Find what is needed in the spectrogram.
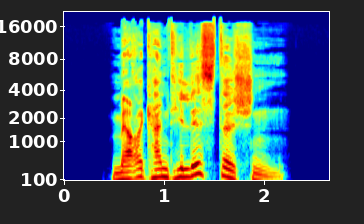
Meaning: inflection of merkantilistisch: 1. strong genitive masculine/neuter singular 2. weak/mixed genitive/dative all-gender singular 3. strong/weak/mixed accusative masculine singular
- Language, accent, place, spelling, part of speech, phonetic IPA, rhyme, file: German, Germany, Berlin, merkantilistischen, adjective, [mɛʁkantiˈlɪstɪʃn̩], -ɪstɪʃn̩, De-merkantilistischen.ogg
